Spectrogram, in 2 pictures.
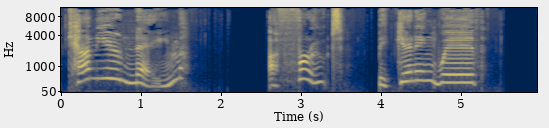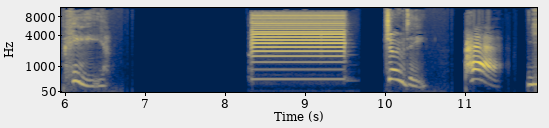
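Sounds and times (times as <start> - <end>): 
speech: 0.2 - 1.7, 2.6 - 5.4, 6.0 - 6.6, 10.2 - 10.6
loud harsh electronic quiz buzzer blaring: 8.4 - 9.6.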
